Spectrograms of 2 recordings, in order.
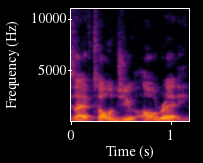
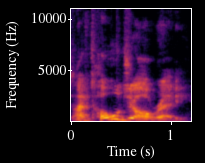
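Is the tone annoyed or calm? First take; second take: calm; annoyed. First: The line is said in a calm tone. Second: The line is said in an annoyed tone. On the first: The speaker simply reads the text as written. "now it says" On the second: The man is losing patience with being asked again. "but I like to read it like this"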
